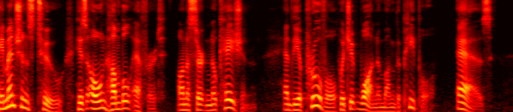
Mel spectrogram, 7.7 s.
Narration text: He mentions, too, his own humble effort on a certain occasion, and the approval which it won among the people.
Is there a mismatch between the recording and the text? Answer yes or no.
yes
